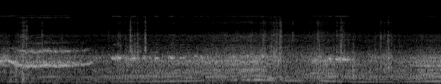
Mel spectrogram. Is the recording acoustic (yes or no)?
yes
